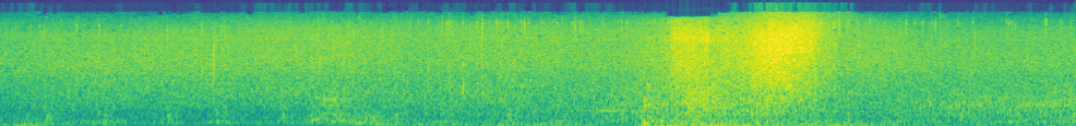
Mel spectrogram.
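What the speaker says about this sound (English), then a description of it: "Contact made with storm." Steady heavy rain pours across the whole stretch, with a louder rumble of thunder swelling briefly partway through as a storm approaches; no one speaks.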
